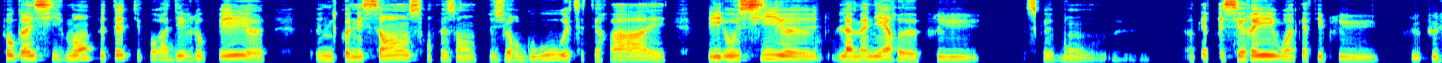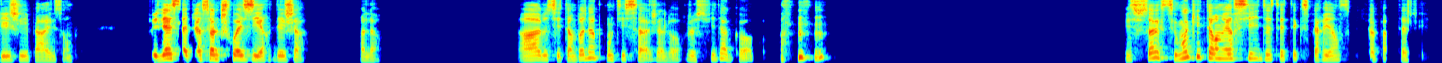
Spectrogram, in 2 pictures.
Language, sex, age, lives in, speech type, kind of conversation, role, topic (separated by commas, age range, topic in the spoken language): French, female, 55-59, France, conversation, podcast, host, Quel est ton rituel du matin autour du café ou du thé ?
